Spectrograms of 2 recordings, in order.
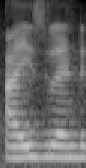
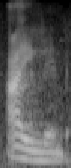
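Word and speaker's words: island: जो हमारे द्वीपसमूह है आप इसको भी इस लैंड आईसलैंड भी बढ़ेंगे आप इसको बनाइए आयल अंडमान निकोबार आईलैंड ऐसे में साइलेंट ठीक है आपको ध्यान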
